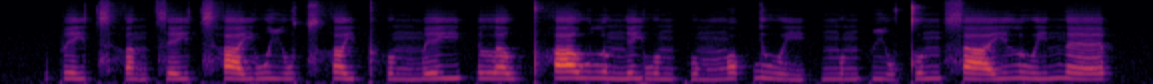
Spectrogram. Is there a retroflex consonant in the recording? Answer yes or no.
no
